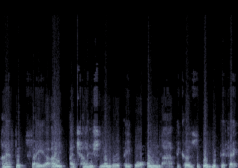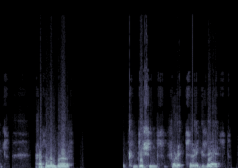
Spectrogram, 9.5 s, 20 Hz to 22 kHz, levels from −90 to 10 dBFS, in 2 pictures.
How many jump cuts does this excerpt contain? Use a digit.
1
